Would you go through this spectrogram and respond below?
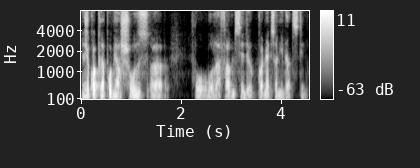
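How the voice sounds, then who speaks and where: A mature man speaks in a low voice with a rough, husky grain, recorded close and dry. He answers like a minister being interviewed, explaining deliberately. He often pauses to search for the next word. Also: level tone, no room sound. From born in Haiti, grew up in Canada. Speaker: minister and executive coach, interview guest. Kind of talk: measured interview talk with preaching explanation.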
